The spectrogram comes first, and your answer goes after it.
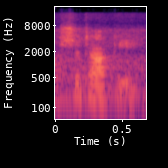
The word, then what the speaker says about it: shiitake: Shiitake.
